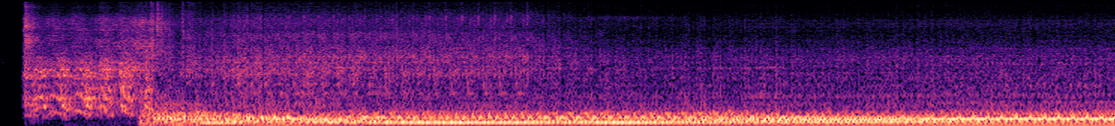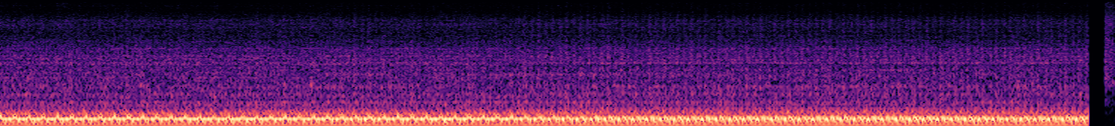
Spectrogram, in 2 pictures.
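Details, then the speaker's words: Old car start-up after alternator removal and replacement to cure a squeal: cranks and fires at once, settles to steady, even idle with no squeal or chirp; problem fixed. "Well, that seems to have fixed my problem."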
